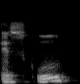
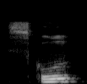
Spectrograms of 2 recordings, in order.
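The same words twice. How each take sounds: First: The word starts with an added e vowel sound. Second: The word starts directly with the s sound. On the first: The speaker calls it wrong. "y no decir school" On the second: The speaker calls it right. "Es difícil decir school"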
